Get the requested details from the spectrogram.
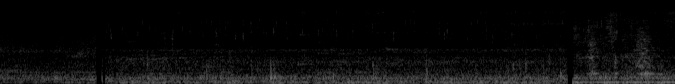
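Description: A pot of soup simmers and bubbles gently.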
